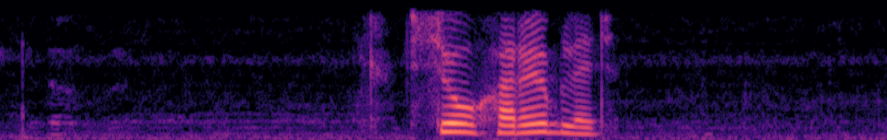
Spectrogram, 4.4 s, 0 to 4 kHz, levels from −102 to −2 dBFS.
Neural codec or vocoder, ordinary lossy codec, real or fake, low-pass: codec, 16 kHz, 8 kbps, FreqCodec, larger model; none; fake; 3.6 kHz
